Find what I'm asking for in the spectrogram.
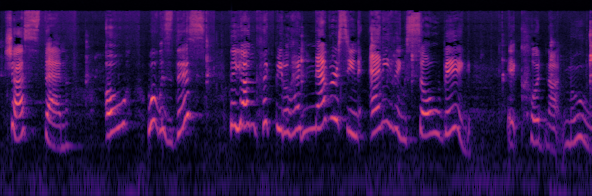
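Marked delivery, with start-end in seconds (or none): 0.1-7.1 louder, higher suspense; dramatic. A narrator's reading. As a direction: build the big reveal. Dramatic reveal of giant.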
